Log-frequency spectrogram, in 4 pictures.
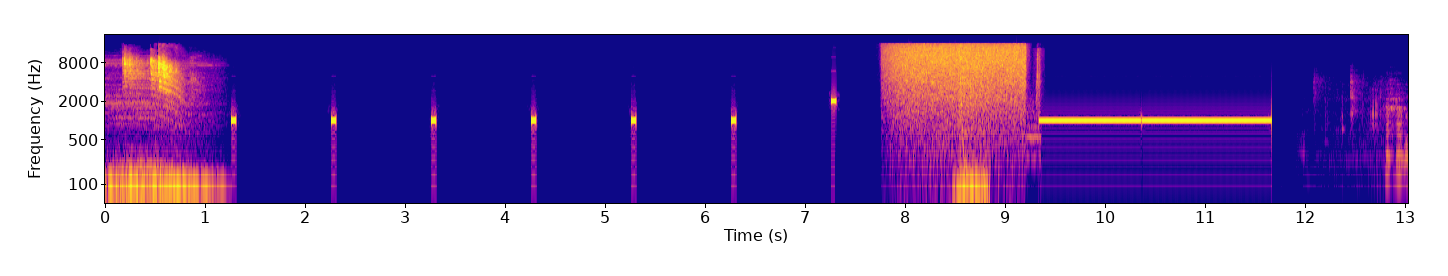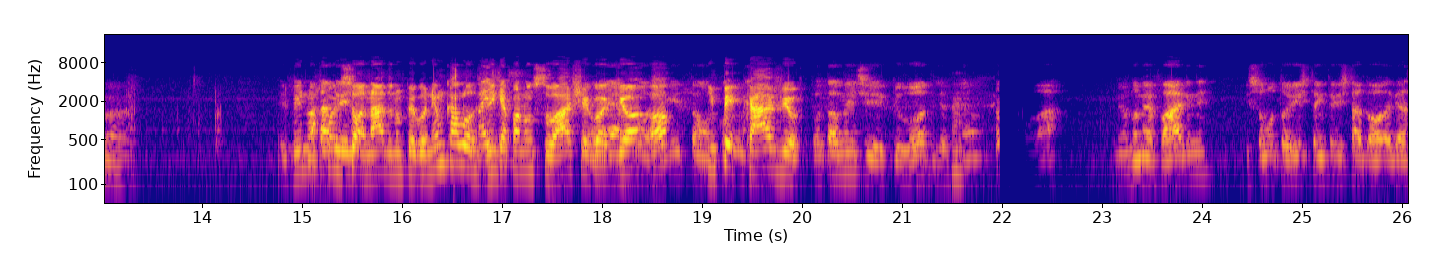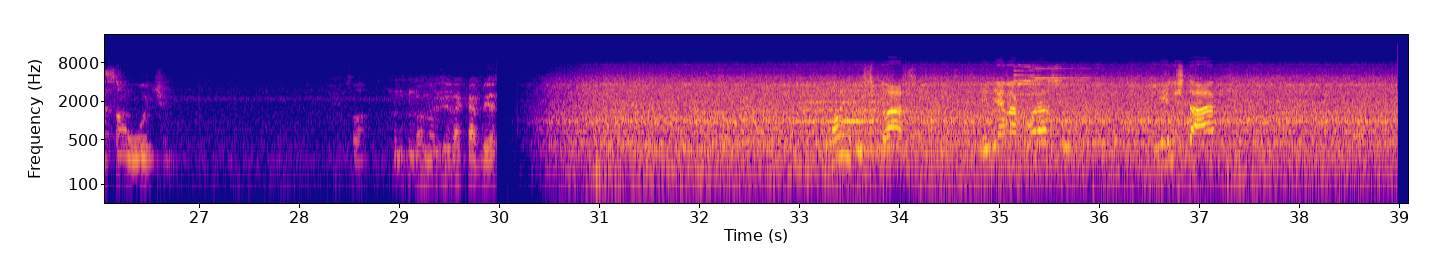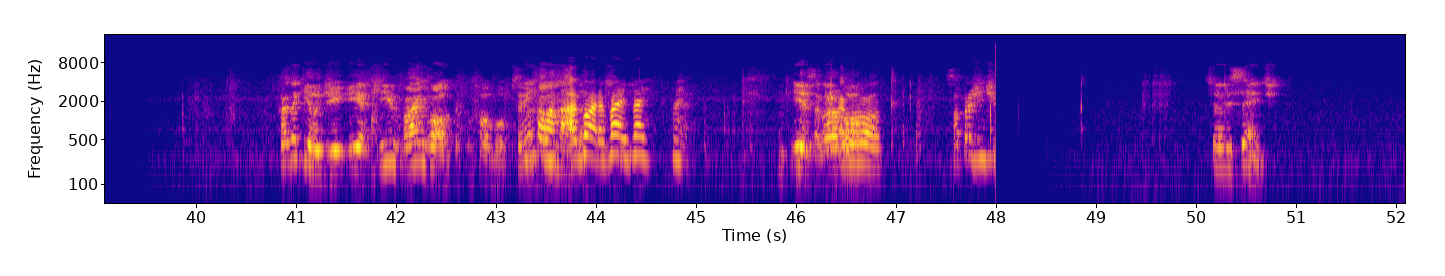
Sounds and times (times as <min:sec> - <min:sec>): Speech: 0:14.8 - 0:26.8, 0:33.3 - 0:34.2, 0:34.8 - 0:35.8, 0:36.6 - 0:37.2, 0:40.9 - 0:44.1, 0:50.2 - 0:50.9.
